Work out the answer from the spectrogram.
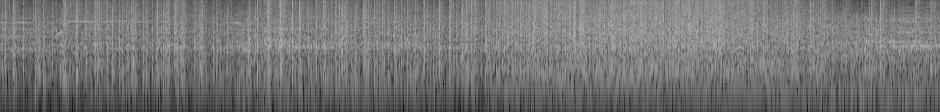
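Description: Aerial fireworks barrage: many shells bursting in rapid, overlapping succession, their booms and crackle running together into a continuous rumble.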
